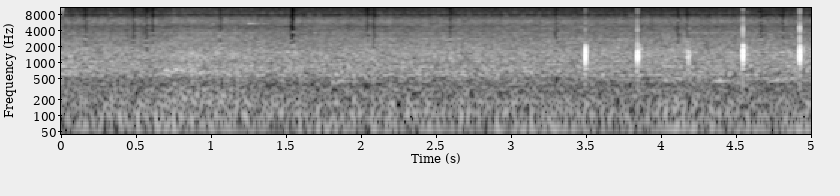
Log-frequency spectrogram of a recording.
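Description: Vintage roadster's engine running with a low, steady rumble as the car rolls past slowly. A few short high chirps come in the last second and a half.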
